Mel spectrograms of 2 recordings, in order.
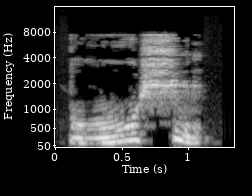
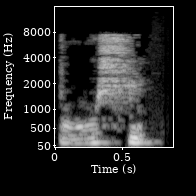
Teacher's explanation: And for the last one, in this case, bu is followed by another fourth tone syllable. So in this case, bu is tone changed into second tone.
